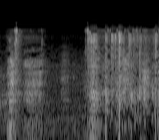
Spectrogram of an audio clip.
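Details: Two Basset Hounds, Darwin and Elvis, playing together: rough, noisy growling and snuffling bursts, a short run near the start, a quiet gap, then a denser burst of scratchy sounds with sharp clicks.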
